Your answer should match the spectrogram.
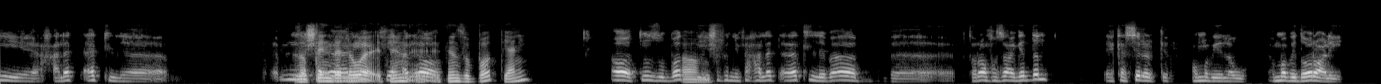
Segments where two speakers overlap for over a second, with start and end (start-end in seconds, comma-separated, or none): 3.0-4.5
